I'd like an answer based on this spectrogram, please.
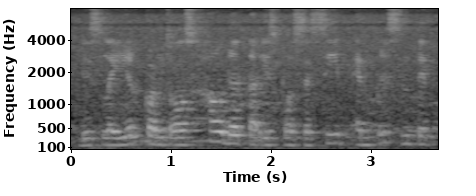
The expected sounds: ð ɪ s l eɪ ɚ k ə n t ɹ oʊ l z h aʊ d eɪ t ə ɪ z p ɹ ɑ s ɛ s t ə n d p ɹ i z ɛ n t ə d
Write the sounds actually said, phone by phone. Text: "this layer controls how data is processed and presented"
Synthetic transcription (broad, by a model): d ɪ s l eɪ ɚ k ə n t ɹ oʊ l s h aʊ d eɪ t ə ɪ s p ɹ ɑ s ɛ s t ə n p ɹ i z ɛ n t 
